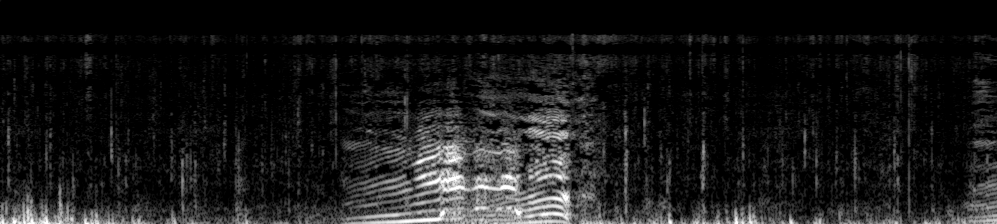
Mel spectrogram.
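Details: Holstein Friesian milking cow from a UK dairy herd calved in spring and summer, grass-grazed and milked twice daily: one loud, drawn-out moo of about two seconds, bending up then down, amid shuffling hooves and thuds.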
